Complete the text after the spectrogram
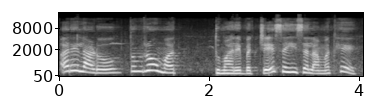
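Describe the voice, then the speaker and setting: A woman plays a helpful crow uncle in a kids' cartoon. His voice is on the high side, and he speaks kindly and reassuringly. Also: expressive, unhurried. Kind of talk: children's cartoon story dialogue.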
